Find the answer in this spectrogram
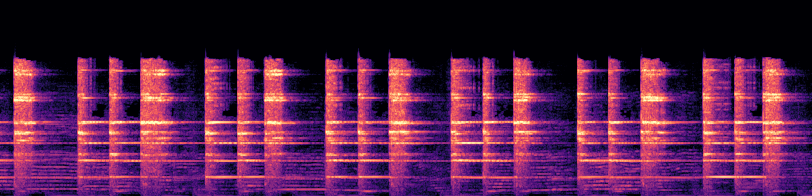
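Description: Small brass hand cymbals (kartals) struck together in a steady kirtan rhythm, about three strokes a second, each stroke ringing on. A low beat sounds underneath.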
